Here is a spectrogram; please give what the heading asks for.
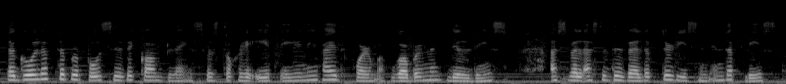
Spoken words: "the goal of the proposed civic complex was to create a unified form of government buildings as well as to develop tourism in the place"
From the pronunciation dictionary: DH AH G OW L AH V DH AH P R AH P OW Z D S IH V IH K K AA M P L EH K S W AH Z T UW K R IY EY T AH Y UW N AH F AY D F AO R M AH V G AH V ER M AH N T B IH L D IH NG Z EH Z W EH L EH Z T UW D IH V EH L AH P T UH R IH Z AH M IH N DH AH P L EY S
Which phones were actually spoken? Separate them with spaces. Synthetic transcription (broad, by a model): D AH G OW L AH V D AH P R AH P OW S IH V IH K K AA M P L EH K S W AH S T UW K R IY EY T AH Y UW N AH F AY D F AO R M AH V G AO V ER M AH N T B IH L D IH NG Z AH S W EH L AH S T UW D IH V EH L AH P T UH R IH S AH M IH N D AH P L EY S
